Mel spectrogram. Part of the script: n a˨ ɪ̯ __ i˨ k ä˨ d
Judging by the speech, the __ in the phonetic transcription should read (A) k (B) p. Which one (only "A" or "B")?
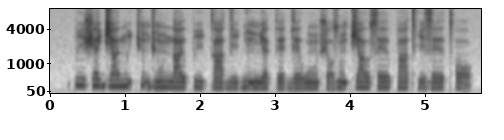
B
